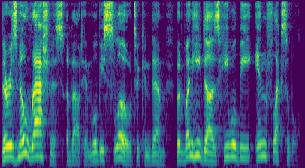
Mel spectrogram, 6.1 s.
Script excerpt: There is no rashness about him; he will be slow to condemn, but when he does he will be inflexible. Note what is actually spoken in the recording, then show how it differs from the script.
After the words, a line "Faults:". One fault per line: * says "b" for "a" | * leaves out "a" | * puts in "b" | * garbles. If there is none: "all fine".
There is no rashness about him; will be slow to condemn, but when he does he will be inflexible.
Faults:
* leaves out "he"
